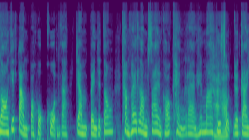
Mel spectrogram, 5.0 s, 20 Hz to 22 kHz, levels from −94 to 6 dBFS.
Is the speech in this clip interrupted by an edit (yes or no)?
yes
